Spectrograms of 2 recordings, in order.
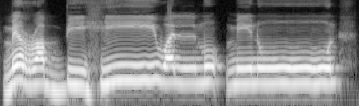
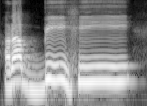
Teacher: تو یہاں پر آپ یا مدہ کھینچتے ہیں، ایک یا مدہ پیدا ہو جاتا ہے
